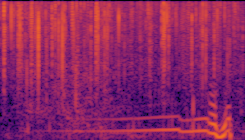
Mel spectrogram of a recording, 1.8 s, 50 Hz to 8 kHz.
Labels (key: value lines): label: biophony, cascading saw
recorder: SoundTrap 600 or HydroMoth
